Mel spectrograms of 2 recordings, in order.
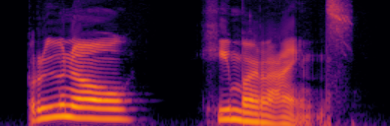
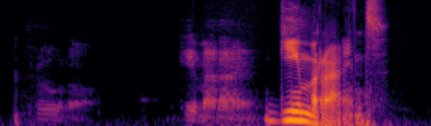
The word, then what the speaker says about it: Bruno Guimarães: Bruno Guimarães. Bruno Guimarães. – I'm hearing Guimarães. Where's the N coming from? – Guimarães. – Guimarães. Yeah. – Yeah. – Bruno Guimarães.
